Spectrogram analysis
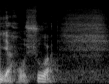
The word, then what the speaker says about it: Yahoshua: O así se pronuncia Josué, Yahoshua.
